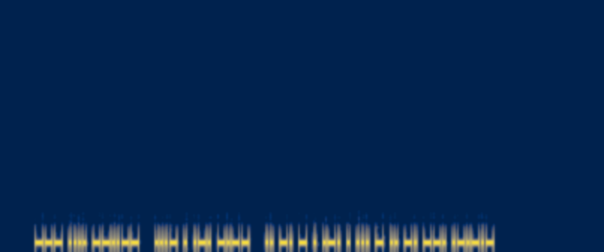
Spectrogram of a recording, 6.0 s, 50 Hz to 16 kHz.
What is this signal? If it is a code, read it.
Morse code, heard as a keyed tone, about 50 wpm, 700 Hz. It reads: OH, VERY INTERESTING.
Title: Sentences from Top 1000 Words 50wpm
